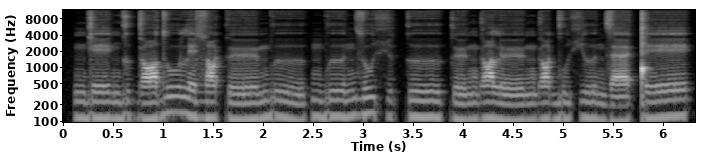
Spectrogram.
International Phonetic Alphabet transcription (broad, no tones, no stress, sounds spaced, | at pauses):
ŋ ɡ eː ŋ ɡ ɯ ɡ ɑ d uː l e ɮ ɑ k øː m b ɯː | m b ɯː n z u ç ø k ɯː k ø ŋ ɡ ɑ l øː ŋ ɡ ɑ ɡ u ç ɯː n z æ ǃ eː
